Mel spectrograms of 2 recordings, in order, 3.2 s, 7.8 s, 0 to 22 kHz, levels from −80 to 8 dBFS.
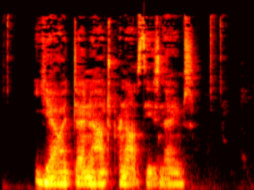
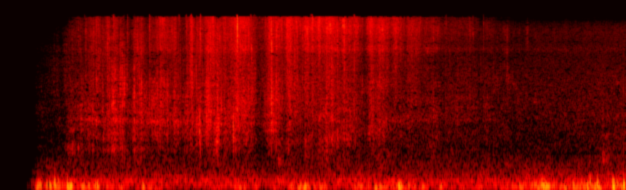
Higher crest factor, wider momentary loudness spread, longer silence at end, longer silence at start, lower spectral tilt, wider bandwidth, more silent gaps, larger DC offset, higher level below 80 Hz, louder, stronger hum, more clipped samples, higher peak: second, 16 dB vs 30 dB; about the same, 17 LU vs 15 LU; first, 0.5 s vs 0 s; about the same, 0.45 s vs 0.45 s; first, -3.5 dB/octave vs -1.5 dB/octave; about the same, 17 kHz vs 17 kHz; neither; neither; about the same, -40 dBFS vs -42 dBFS; first, -14 LUFS vs -34 LUFS; neither; neither; first, 0 dBFS vs -6 dBFS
